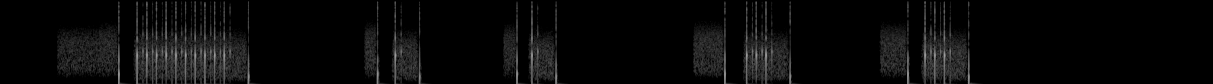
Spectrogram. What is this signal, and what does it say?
Pulse dialling, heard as a rotary dial, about 10 pulses a second. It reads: 0 1 1 3 3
